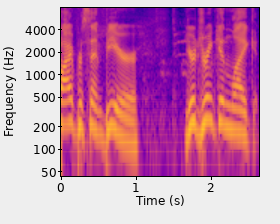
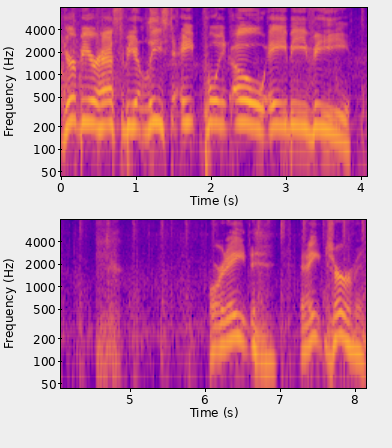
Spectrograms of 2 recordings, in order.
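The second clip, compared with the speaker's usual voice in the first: fake American accent, put on for effect; 3 semitones higher than usual. Explaining German beer laws, voicing a German: put-on American accent. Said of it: "doing like your American fucking accent".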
